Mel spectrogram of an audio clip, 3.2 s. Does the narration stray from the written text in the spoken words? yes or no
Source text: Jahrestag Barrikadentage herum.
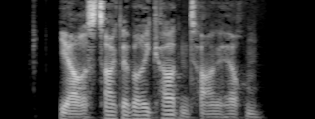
yes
